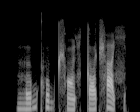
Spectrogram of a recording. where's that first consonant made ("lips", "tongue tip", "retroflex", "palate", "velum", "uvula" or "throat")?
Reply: throat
